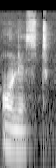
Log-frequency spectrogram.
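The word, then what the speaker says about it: honest: यहाँ पर हम लोगों को एन का प्रयोग करना पड़ेगा क्योंकि यहाँ ऑनेस्ट क्या है, साइलेंट है, एच यहाँ पर साइलेंट है, यानी ओ से इसका उच्चारण होगा ऑनेस्ट।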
